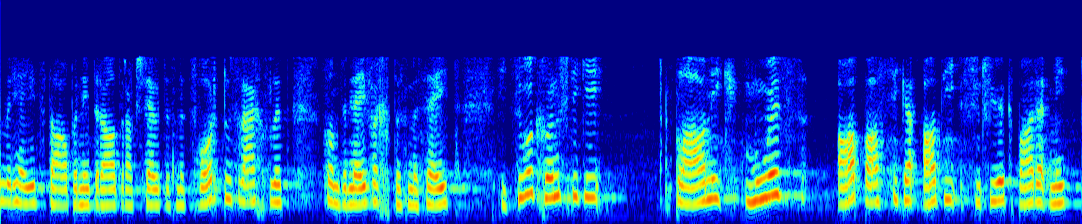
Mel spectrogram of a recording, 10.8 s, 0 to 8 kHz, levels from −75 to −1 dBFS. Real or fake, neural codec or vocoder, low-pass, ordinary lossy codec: fake; vocoder, 44.1 kHz, 128 mel bands, Pupu-Vocoder; 7.2 kHz; AAC, 16 kbps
